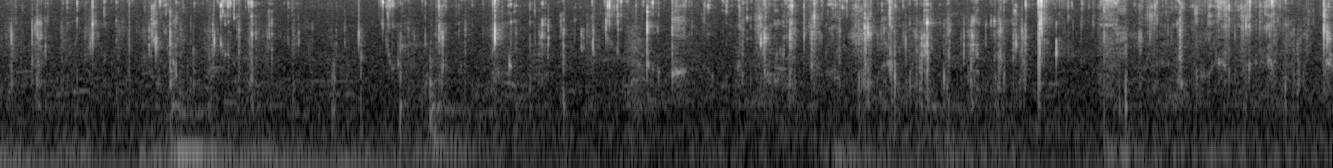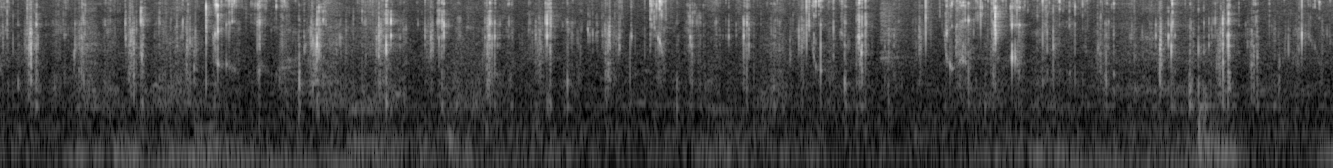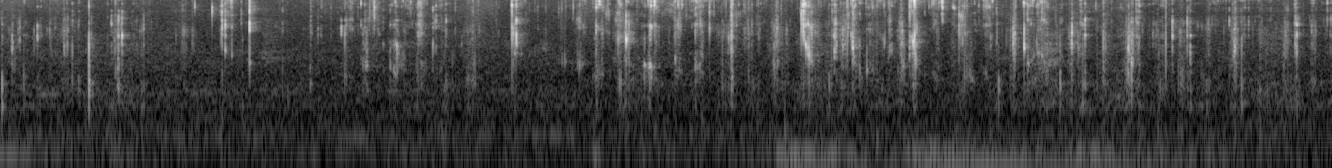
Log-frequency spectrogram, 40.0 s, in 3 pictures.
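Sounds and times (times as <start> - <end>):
person chewing pasta: 0.0 - 39.9.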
